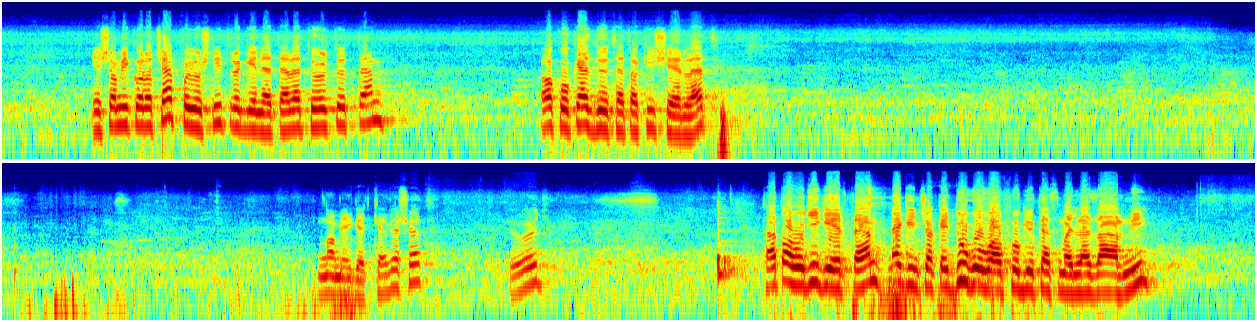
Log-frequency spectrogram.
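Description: A middle-aged man speaks with animation through a clip-on microphone.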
